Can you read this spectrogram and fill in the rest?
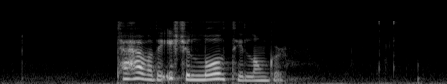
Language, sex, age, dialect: Faroese, female, 15-35, Suðurstreymoy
